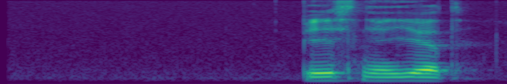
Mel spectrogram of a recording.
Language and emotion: Russian, neutral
